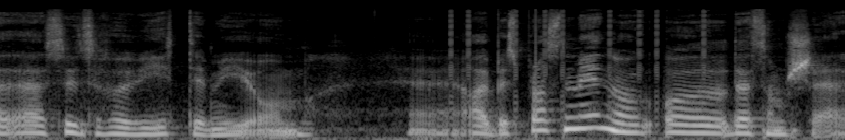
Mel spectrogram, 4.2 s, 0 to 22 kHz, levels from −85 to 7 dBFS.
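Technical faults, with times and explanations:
2.26–3.54 s, GSM signalling bursts: A galloping dit-dit-dit of short 217 Hz buzzes sits roughly 15 dB below the speech. A nearby 2G phone's radio bursts are rectified by the audio circuit.
2.69 s, block of digital silence: About 2.7 ms of audio drops out to silence, which fits a 128-sample buffer left unfilled. The abrupt edges make a single tick.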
